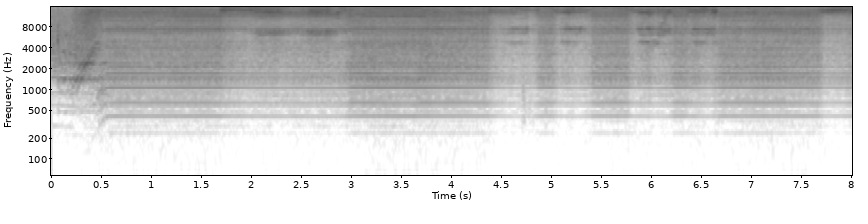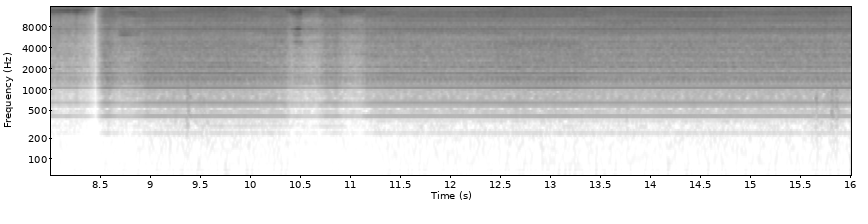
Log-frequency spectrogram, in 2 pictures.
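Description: Small bench belt sander starting up and running steadily while the steel blade of a Leatherman Sidekick is ground against the belt to take off its serrations. The grinding hiss comes and goes with the pressure, with a short break about eight seconds in.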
